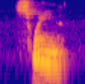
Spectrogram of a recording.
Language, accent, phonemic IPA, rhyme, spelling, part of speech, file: English, Southern England, /sweɪn/, -eɪn, swain, noun, LL-Q1860 (eng)-swain.wav
- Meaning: 1. A young man or boy in service; a servant 2. A knight's servant; an attendant 3. A country labourer; a countryman, a rustic 4. A rural lover; a male sweetheart in a pastoral setting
